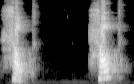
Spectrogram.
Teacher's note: help ends in P which is voiceless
